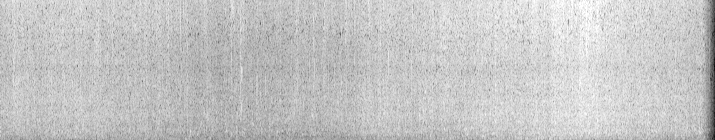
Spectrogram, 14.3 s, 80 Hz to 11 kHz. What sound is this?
Taken with Zoom H2N, the beaches of Cyprus
beach, coast, ocean, sea, seaside, shore, water, wave, waves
